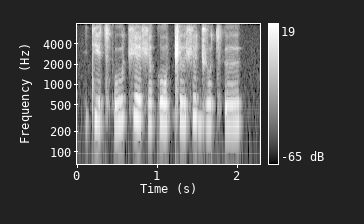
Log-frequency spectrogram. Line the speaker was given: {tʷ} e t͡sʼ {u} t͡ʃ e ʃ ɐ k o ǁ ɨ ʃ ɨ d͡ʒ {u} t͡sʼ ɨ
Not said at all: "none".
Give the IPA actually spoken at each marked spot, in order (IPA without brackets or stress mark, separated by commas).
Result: tʲ, u, u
